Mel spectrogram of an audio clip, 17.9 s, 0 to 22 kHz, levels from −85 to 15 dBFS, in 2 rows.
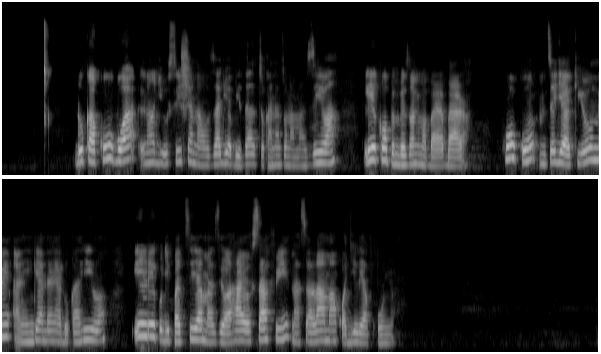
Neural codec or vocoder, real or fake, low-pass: codec, 44.1 kHz, 7.8 kbps, DAC; fake; 14.4 kHz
